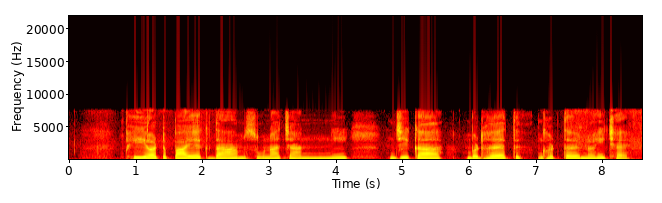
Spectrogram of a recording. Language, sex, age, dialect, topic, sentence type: Maithili, female, 18-24, Bajjika, banking, statement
